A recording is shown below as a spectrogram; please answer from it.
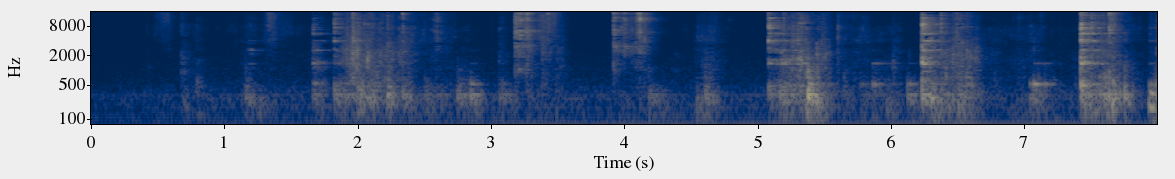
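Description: Metal utensils tossing salad in a glass bowl: irregular clinks and scrapes of metal against glass, starting about a second in.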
